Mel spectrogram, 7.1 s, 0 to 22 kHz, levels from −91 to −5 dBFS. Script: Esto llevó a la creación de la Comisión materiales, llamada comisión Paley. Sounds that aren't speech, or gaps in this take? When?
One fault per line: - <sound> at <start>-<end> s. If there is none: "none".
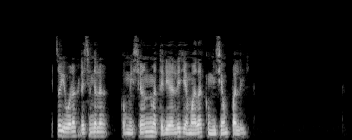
none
